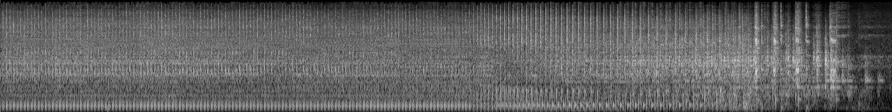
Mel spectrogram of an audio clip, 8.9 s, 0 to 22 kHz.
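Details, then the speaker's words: Coleman Powermate Maxa 5000 ER generator after draining the carburettor and adjusting the bottom fuel mix screw: a steady, even governed drone that winds down smoothly at shutoff. It is running normally. "Alright, there is nothing wrong with this machine anymore. It was just the fuel mix screw on the bottom."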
